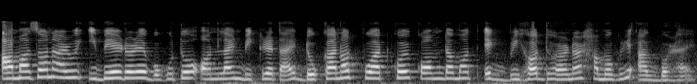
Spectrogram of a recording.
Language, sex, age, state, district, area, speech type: Assamese, female, 18-30, Assam, Kamrup Metropolitan, urban, read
